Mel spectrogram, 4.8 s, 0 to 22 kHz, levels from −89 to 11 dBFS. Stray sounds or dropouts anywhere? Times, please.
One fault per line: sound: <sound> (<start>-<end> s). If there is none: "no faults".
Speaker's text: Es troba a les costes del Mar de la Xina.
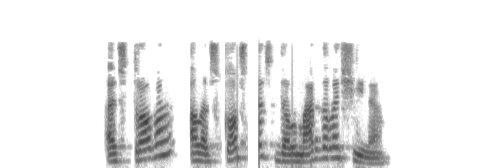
sound: dropout (2.5-2.6 s)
